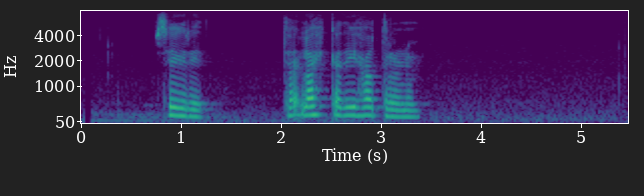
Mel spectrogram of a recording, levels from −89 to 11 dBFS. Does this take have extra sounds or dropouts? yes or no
no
